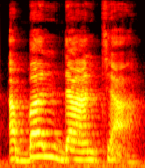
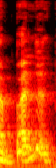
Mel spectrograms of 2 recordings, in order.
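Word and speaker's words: abundantia: to pronounce it okay abundant abundant a b u n d a n t i a but it's a Latin word and I think it's pronounced abunda okay that word abundance and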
